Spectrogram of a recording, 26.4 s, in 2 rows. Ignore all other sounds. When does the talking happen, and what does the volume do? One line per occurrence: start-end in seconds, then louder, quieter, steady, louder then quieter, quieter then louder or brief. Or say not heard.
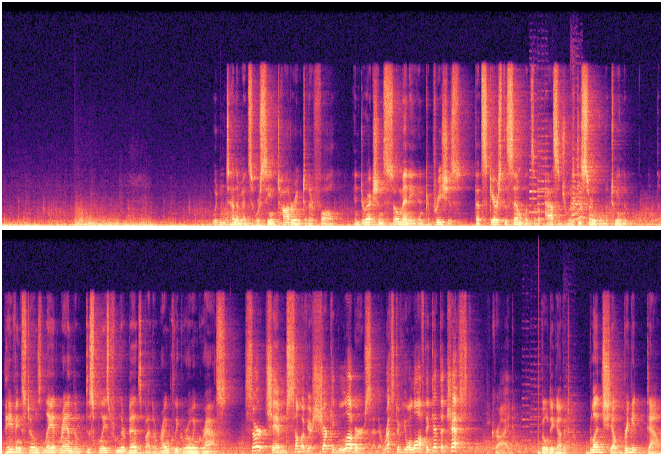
4.2-26.3 steady.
